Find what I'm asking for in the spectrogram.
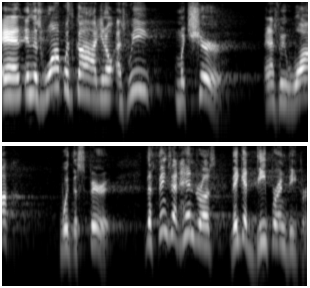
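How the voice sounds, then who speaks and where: With a raised, projected voice and a bright, sharp tone, a man speaks at an extremely high pitch. His intonation is lively, with long, frequent pauses. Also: moderate pace. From Miami. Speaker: pastor. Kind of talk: sermon.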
